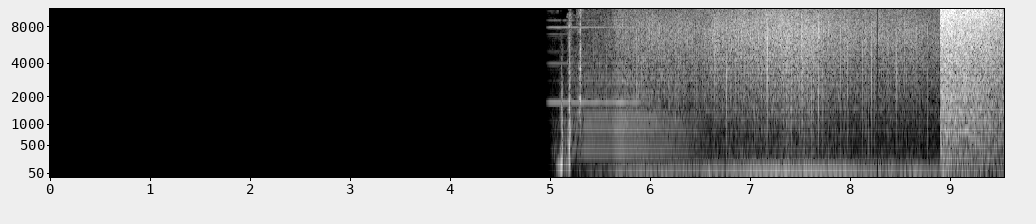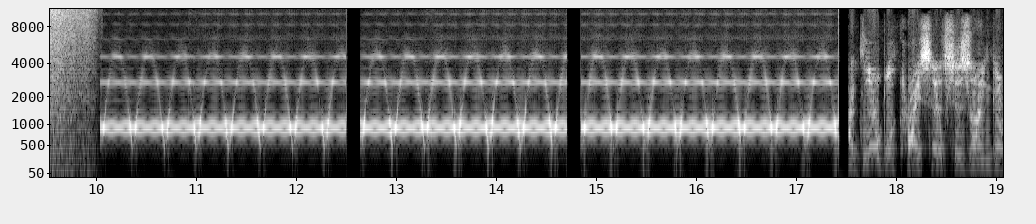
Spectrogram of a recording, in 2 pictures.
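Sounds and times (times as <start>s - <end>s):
low rumbling static: 5.3s - 10.0s
loud hiss burst: 6.8s - 10.0s
pulsing emergency alert tone: 10.0s - 17.4s.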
